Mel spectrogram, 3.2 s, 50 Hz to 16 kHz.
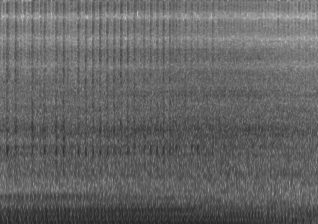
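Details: Brand-new Harbor Freight Predator 3500 generator with new oil and fuel stabilizer, hard to start but passes load tests once running: loud, steady low chugging with an even beat and no misses or surging. It runs normally after starting.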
